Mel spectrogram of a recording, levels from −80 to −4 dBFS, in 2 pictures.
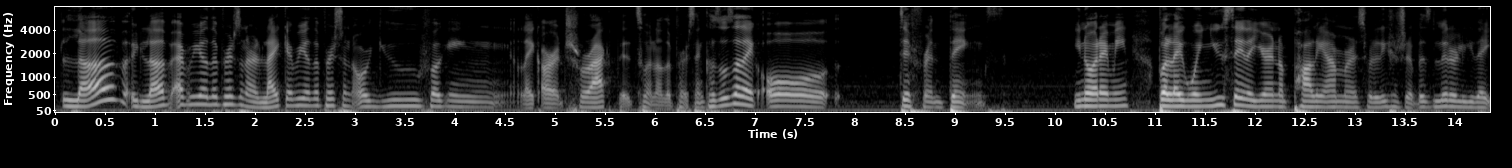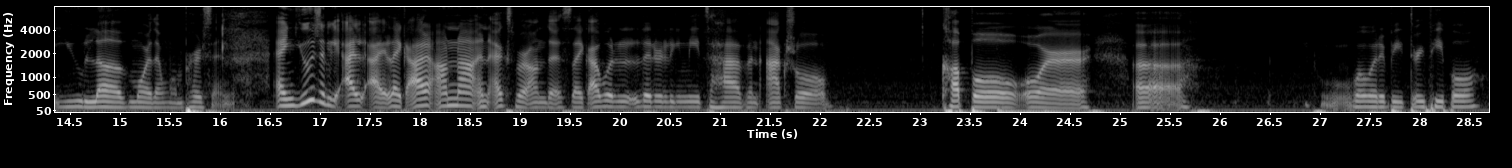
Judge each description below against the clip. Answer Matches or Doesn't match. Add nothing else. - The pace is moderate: Matches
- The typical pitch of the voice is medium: Matches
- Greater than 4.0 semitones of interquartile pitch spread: Doesn't match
